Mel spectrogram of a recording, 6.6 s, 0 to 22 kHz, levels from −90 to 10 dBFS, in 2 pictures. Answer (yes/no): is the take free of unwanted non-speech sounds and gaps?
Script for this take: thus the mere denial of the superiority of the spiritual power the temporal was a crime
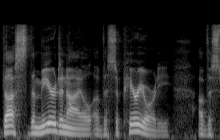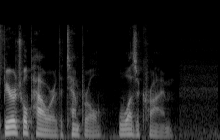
yes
